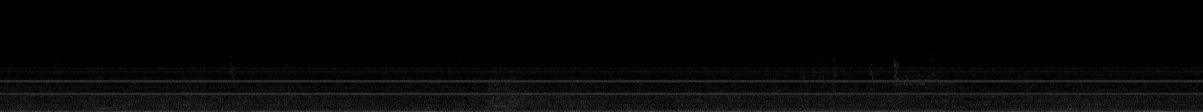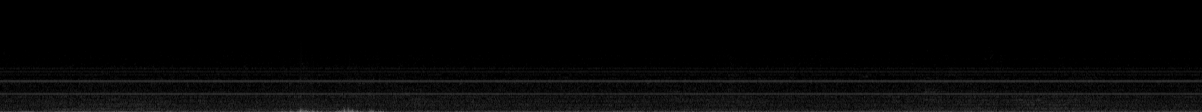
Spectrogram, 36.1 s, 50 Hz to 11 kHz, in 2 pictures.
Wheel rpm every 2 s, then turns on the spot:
0, 0, 0, 0, 0, 0, 0, 0, 0, 0, 0, 0, 0, 0, 0, 0, 0, 0.
none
